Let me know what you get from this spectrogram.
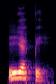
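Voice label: "leabaidh", Scottish Gaelic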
